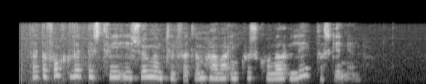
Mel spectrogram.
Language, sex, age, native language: Icelandic, female, 50-59, Icelandic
